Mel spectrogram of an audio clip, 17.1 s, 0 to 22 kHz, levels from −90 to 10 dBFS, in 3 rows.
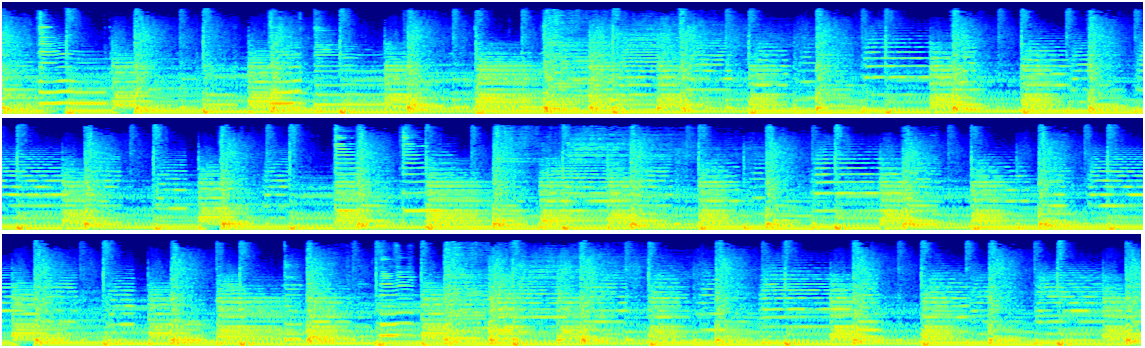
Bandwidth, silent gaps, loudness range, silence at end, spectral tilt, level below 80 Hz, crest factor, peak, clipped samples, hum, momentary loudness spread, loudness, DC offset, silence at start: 17.5 kHz; none; 1 LU; 0 s; -5.5 dB/octave; -32 dBFS; 16 dB; -6 dBFS; under 0.1%; none; 3 LU; -23 LUFS; under 0.1%; 0 s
